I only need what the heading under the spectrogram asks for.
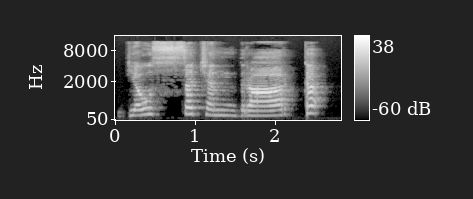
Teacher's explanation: So Dhyau, like D-H-Y-O-U or D-Y-O-U. Dhyau, notice that Visarga followed by Sa, so you have to add an extra sibilant there.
